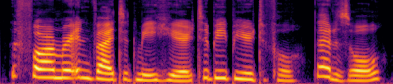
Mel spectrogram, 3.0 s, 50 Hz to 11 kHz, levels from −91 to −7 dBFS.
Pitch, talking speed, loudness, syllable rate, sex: 245 Hz, 225 wpm, -17 LUFS, 6.5 syllables/s, female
